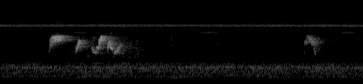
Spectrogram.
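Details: A red-whiskered bulbul's bell-toned combative song, recorded on 11 January 2019 during trapping: a burst of three or four clear, rolling whistled notes, then a lone short note about two seconds later, with a faint constant insect hum.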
